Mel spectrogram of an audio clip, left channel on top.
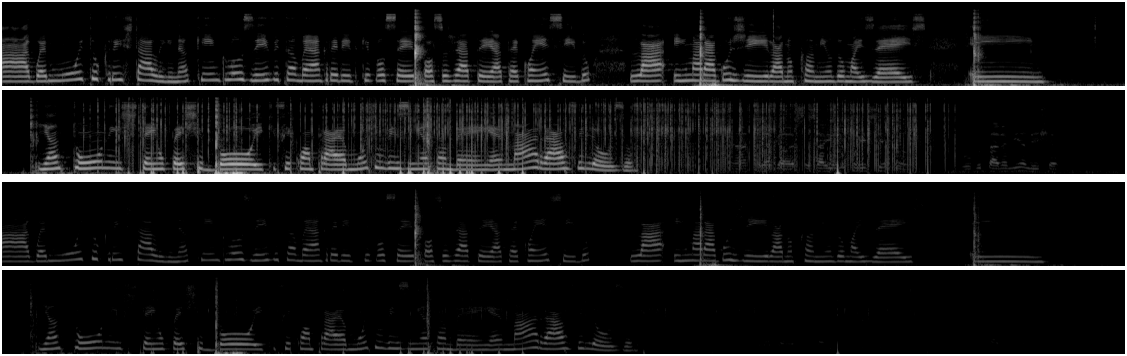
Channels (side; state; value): right; quieter; 16.7 dB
